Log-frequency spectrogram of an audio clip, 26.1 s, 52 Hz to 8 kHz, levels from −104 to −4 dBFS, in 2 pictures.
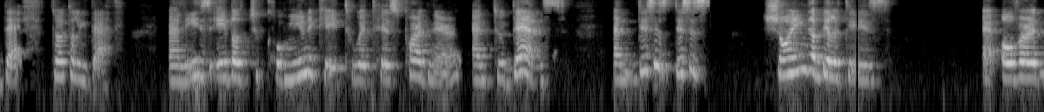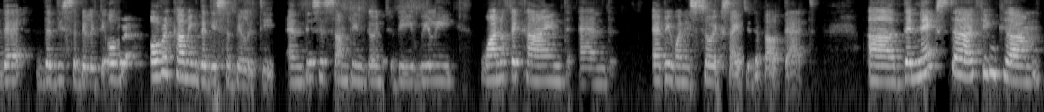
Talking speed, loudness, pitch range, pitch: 125 wpm, -34 LUFS, 220-350 Hz, 255 Hz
